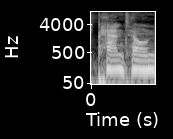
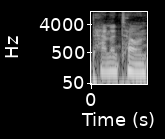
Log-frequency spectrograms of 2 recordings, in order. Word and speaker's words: Pantone: It's Pantone, not Panettone.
